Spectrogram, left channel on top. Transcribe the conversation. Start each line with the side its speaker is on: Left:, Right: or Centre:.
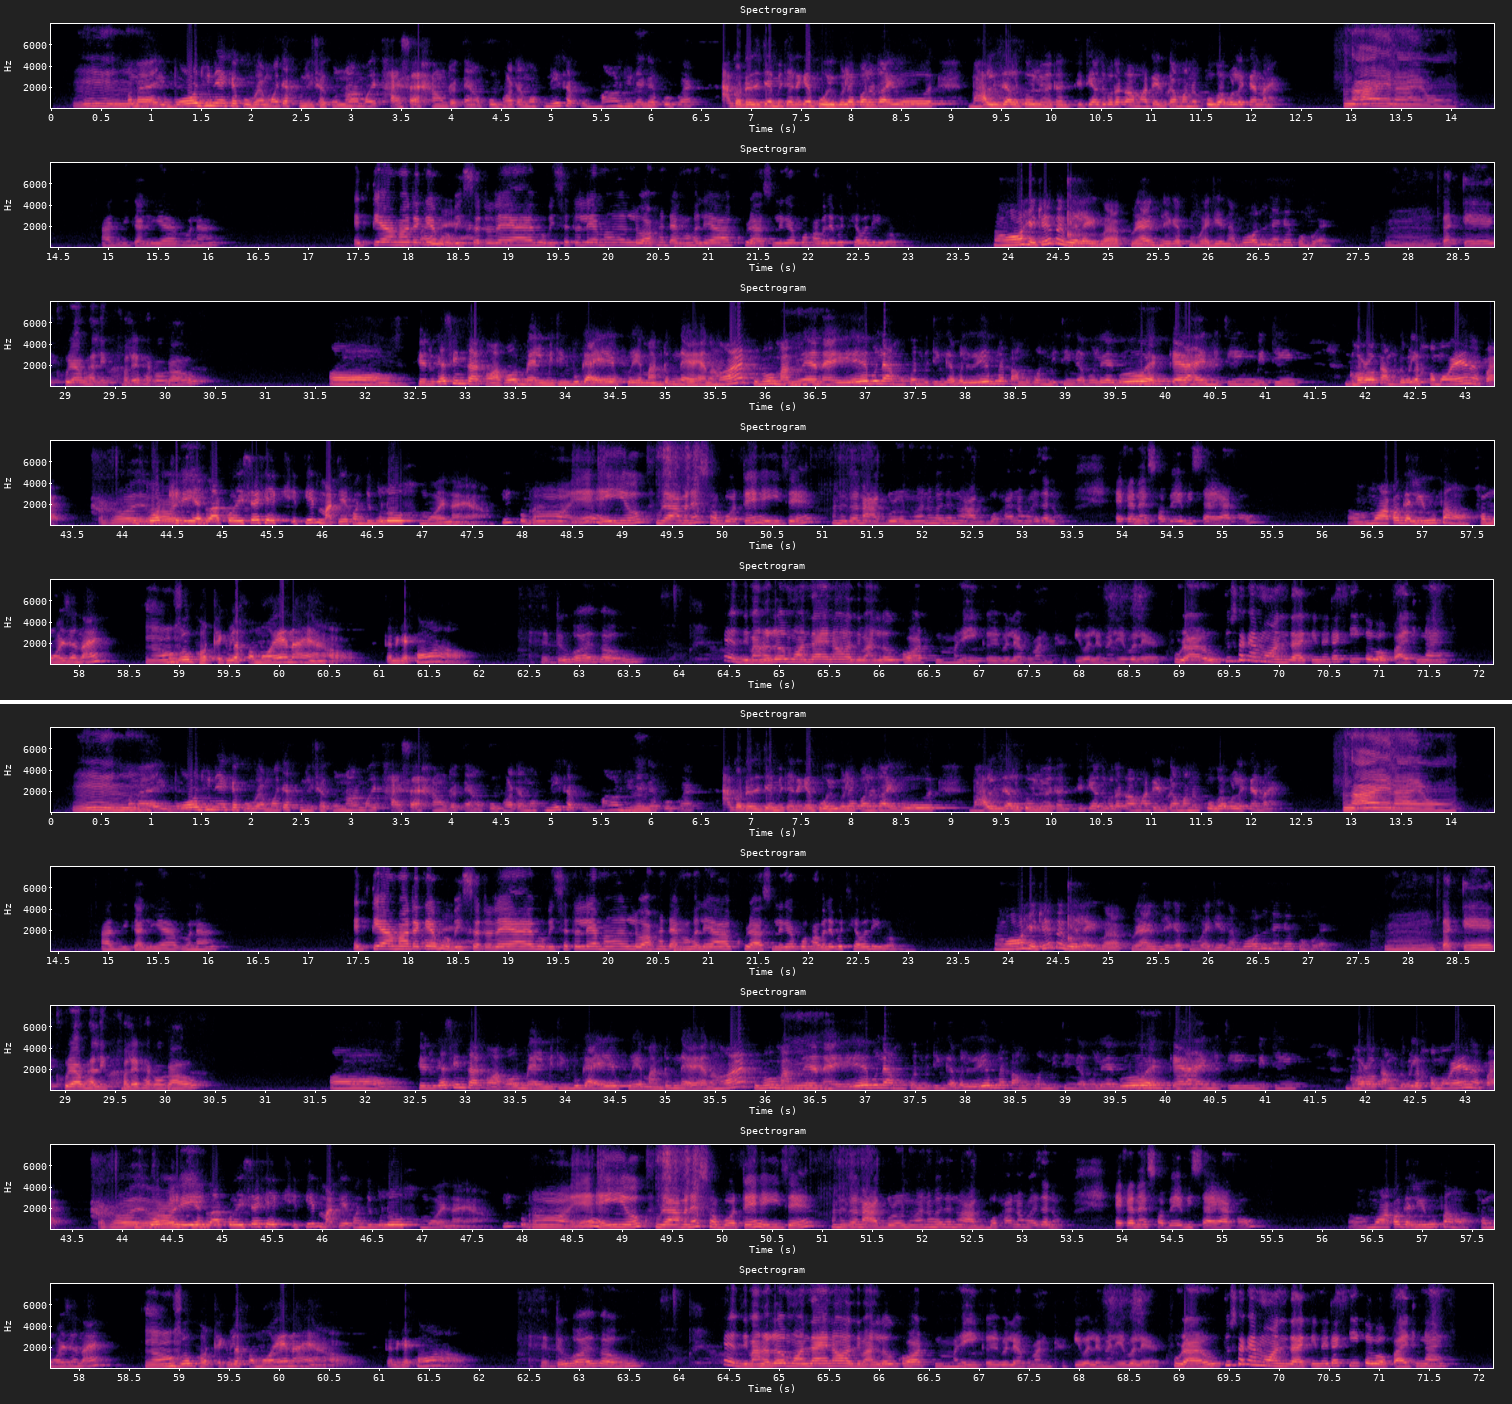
Right: উম, উম,
Left: মানে বৰ ধুনীয়াকে পোহোৱাই মই এতিয়া শুনি থাকো নহয় মই ঠাই চাই খাওঁতে তেওঁ পোহাতে মই শুনি থাকো ইমান ধুনীয়াকে
Right: উম।
Left: পঢ়ৱাই আগতে যদি আমি তেনেকে পঢ়িবলৈ পালোহত আঐ ভাল ৰিজালট কৰিলো হেঁতেন তেতিয়া যগত আমাৰ তেনেকুৱা মানুহ পঢ়োৱা লৈকে নাই
Right: নাই নাই অ আজিকালিয়ে আপোনাৰ এতিয়া আমাৰ
Left: উপায়
Right: তাকে ভৱিষ্যত
Left: নাই
Right: লে ভৱিষ্যতলৈ আমাৰ লৰা হত ডাঙৰ হলেয়া খুৰা ছোৱালীকে পঢ়াব পঠিয়াব লাগিব।
Left: অ সেইটোয়ে কৰিব লাগিব আৰু খুৰাই ধুনীয়াকে পঢ়োৱাই দিয়ে না বৰ ধুনীয়াকে পঢ়োৱাই
Right: উম তাকে খুৰা ভালে কুশলে থাকক আৰু
Left: অ সেইটোকে চিন্তা কৰ আকৌ মেল মিটিংটো গায়ে ফুৰে মানুহটোক নেৰে নহয় কোনো মানুহে
Right: উম,
Left: নাই এই বোলে আমুক মিটি গাব লাগ এই বোলে তামুকন মিং মিটিং গাবলৈ আকৌ
Right: উম।
Left: একেৰাহে মিটিং মিটিং ঘৰৰ কাম কৰিবলৈ সময়ে নাপায়
Right: হয়
Left: ওপৰত
Right: অ আৰু
Left: খেতি
Right: সেই
Left: এডৰা কৰিছে সেই খেতিত মাটি অকন দিবলৈও সময় নাই আৰু কি ক'বা
Right: অ এ হেৰি অ খুৰা মানে চবতে হেৰি যে মানুহজন আগৰণোৱা নহয় জানো আগবঢ়া নহয় জানো সেইকাৰণে চবেই বিচাৰে আকৌ
Left: অ মই আকৌ গালিও পাৰু সময় যে নাই মই
Right: অ
Left: বোলো ঘৰত থাকিবলৈ সময়ে নাই আৰু তেনেকে কওঁ আৰু
Right: সেইটো হয় বাৰু এ যিমান হলেও মন যায় ন যিমান হলেও ঘৰত হেৰি কৰিবলে অকমান থাকিবলৈ মেলিবলৈ ফূৰাৰতো চাগে মন যায় কিন্তু এতিয়া কি কৰিব উপায়টো নাই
